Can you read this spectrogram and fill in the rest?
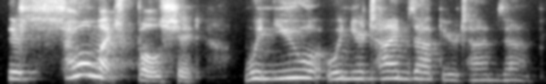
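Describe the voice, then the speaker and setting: A woman in a dramatic reading, playing a sharp, foul-mouthed, vulnerable woman with a halting, blunt delivery. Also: on the high side. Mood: angry, bitter. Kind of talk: dramatic reading of a stage play dialogue.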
